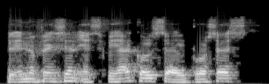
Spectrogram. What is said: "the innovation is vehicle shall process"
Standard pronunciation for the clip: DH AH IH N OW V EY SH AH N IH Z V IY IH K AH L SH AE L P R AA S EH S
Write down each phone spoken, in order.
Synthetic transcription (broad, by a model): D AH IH N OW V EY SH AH N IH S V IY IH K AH L S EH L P R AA S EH S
